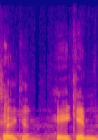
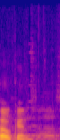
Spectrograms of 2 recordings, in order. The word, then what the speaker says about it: Haakon: some Hankins hulking I don't care it says hakin haken I know it's pronounced really yeah I know it's pronounced oaken hey there's no end in by the a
